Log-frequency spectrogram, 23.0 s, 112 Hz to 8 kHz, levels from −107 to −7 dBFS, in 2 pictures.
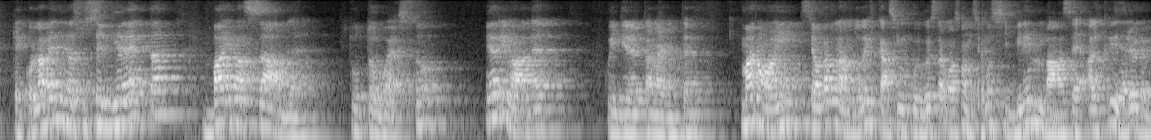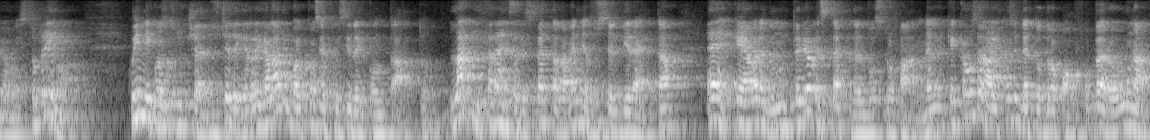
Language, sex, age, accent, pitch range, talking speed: Italian, male, 30-49, native, 120-180 Hz, 185 wpm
